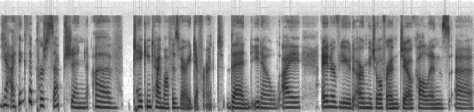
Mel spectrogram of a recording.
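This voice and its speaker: With an unremarkable speaking voice, a woman talks fairly slowly in a fairly low pitch with ordinary pitch variation, the sound dry and close with no echo and the background quiet. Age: 40s. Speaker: author. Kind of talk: interview answer.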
